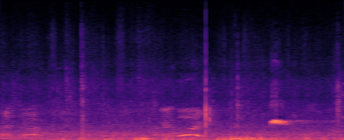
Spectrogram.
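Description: Rugby players and spectators shouting across the field, with one short blast of the referee's whistle about three and a half seconds in.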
